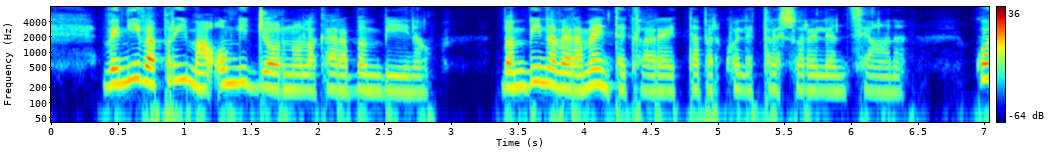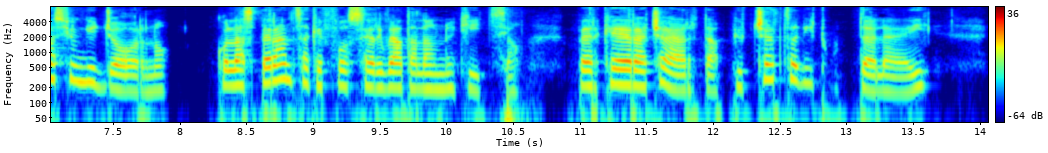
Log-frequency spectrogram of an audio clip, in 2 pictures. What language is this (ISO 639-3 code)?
ita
